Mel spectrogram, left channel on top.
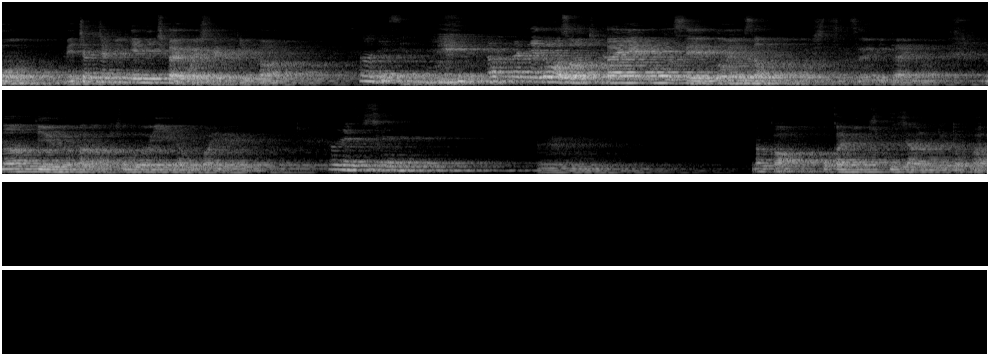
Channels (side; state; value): right; silent; digital silence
